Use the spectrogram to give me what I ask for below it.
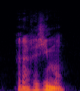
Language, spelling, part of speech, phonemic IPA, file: French, régiment, noun, /ʁe.ʒi.mɑ̃/, Fr-régiment.ogg
- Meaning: regiment (army unit)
